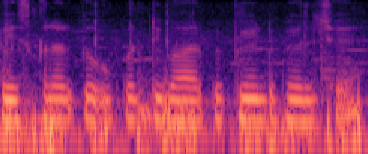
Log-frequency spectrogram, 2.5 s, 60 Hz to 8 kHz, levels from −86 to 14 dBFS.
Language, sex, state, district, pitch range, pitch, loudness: Angika, female, Bihar, Bhagalpur, 140-175 Hz, 170 Hz, -17 LUFS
